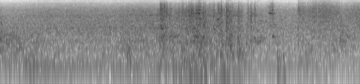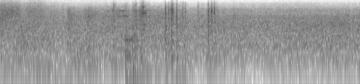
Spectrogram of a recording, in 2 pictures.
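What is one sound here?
Liquid gushes out with a hissing spray.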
